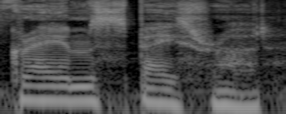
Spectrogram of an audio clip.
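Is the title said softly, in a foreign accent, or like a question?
softly. It is said softly, like a robot. "not too soft though. You're not a soft robot"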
